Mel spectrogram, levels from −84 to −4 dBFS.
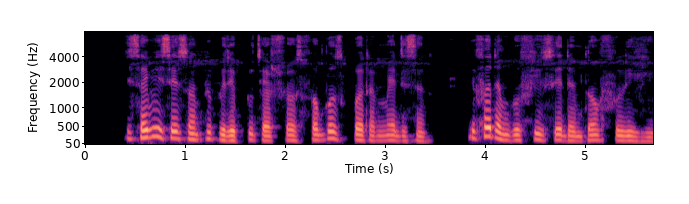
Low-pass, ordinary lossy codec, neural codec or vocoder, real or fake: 7.2 kHz; none; codec, 16 kHz, 8 kbps, FreqCodec, larger model; fake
